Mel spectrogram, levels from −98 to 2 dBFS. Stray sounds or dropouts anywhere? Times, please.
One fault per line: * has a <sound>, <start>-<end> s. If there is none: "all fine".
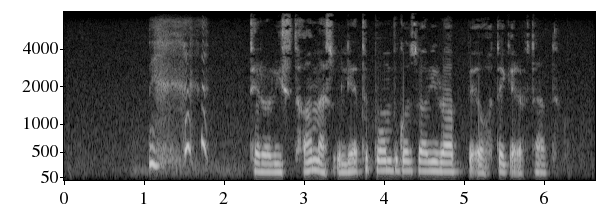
* has a laugh, 1.1-1.8 s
